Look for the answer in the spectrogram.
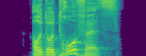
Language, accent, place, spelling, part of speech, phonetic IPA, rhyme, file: German, Germany, Berlin, autotrophes, adjective, [aʊ̯toˈtʁoːfəs], -oːfəs, De-autotrophes.ogg
- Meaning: strong/mixed nominative/accusative neuter singular of autotroph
